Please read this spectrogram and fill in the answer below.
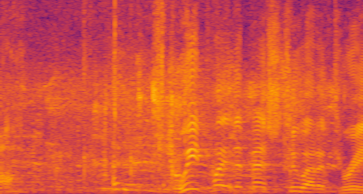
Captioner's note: scoffs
